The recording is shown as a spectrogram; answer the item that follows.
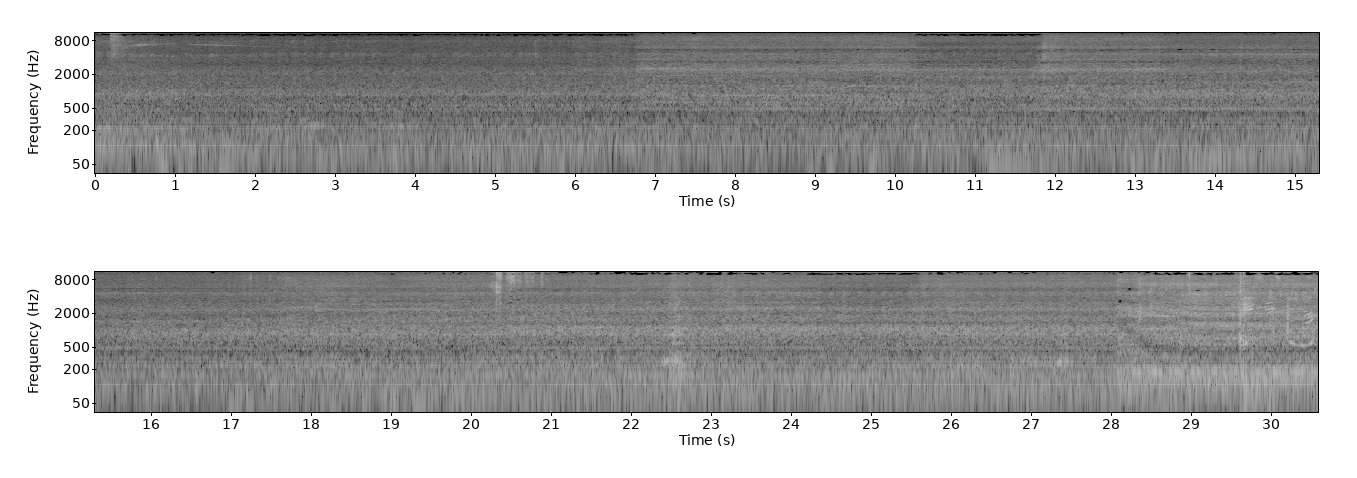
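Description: Diesel engine of a Hino box truck running as the truck drives slowly across a lot, growing louder near the end as it comes closer.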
